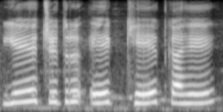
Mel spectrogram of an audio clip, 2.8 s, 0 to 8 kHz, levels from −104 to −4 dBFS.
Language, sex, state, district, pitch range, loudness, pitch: Hindi, female, Madhya Pradesh, Bhopal, 245-280 Hz, -12 LUFS, 265 Hz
